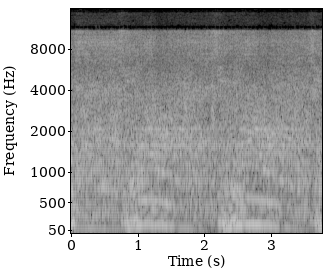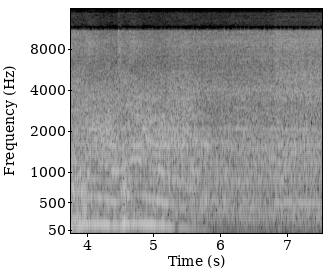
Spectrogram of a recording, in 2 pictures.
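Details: 2000 Honda Civic EX 1.6L D16Y8 after new plugs, cap and rotor, air cleaner off: revs blipped about every 1.5 seconds, slightly uneven between blips. Some roughness may remain; the fix is unconfirmed.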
